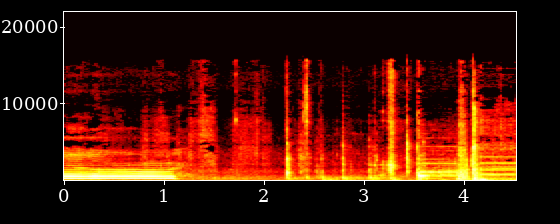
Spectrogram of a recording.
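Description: An embroidery machine starts stitching a stem, a run of quick mechanical clicks and needle taps after a steady motor hum, fairly close and without voices.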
